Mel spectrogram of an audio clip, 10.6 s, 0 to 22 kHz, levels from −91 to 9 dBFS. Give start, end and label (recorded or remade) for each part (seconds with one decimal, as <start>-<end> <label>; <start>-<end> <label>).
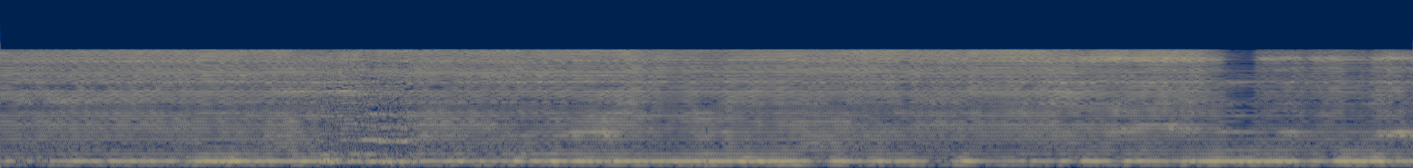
0.0-2.4 remade; 2.4-3.1 recorded; 3.1-10.6 remade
